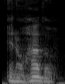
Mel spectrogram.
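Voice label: "enojado", Spanish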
